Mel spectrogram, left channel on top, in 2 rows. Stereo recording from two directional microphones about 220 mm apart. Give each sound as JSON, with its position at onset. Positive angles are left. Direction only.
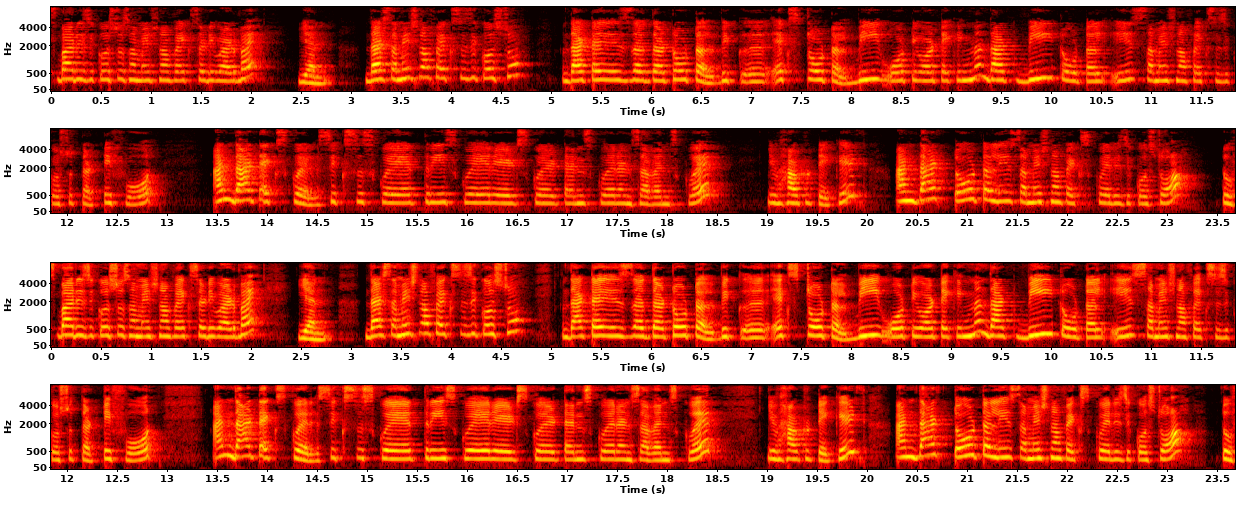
{"t": 0.1, "sound": "a woman's voice", "side_deg": -40}
{"t": 3.2, "sound": "a woman's voice", "side_deg": -45}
